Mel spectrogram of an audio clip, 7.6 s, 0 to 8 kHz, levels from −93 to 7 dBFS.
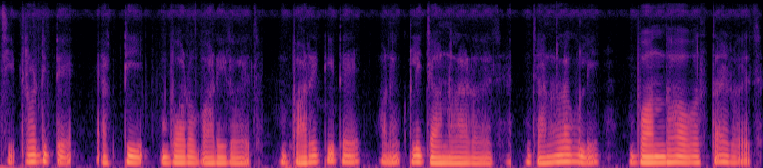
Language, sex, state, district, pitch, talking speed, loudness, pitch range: Bengali, male, West Bengal, Malda, 105 Hz, 100 wpm, -25 LUFS, 100-115 Hz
